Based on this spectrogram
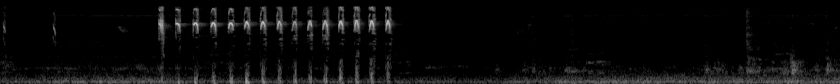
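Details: Velvet-fronted nuthatch (rambatan) in full chattering nembak song: a fast, steady volley of about fourteen shrill, very high, clipped notes over two seconds, then near silence.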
